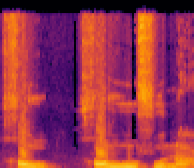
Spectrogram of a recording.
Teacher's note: واو ساکن سے پہلے زبر ہے، حروف لین ہے، جلدی کے ساتھ پڑھے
